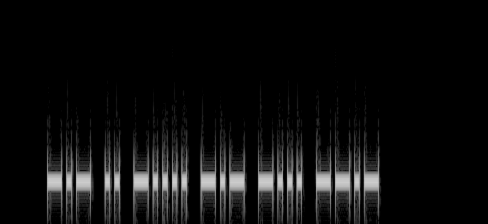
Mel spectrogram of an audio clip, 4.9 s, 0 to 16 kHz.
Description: Morse code, heard as a keyed tone, about 31 wpm, 700 Hz. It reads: KI6KBQ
